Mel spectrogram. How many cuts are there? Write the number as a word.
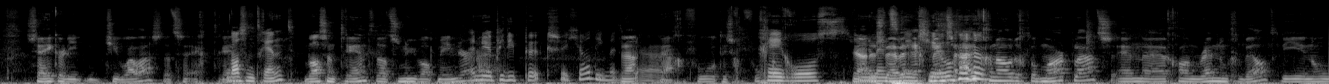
two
